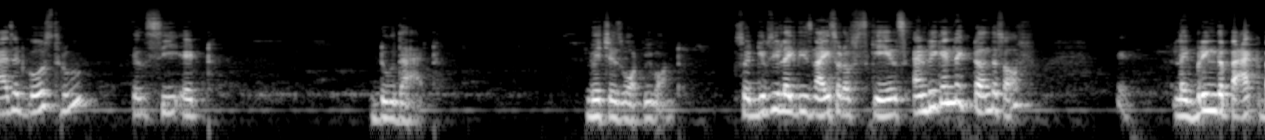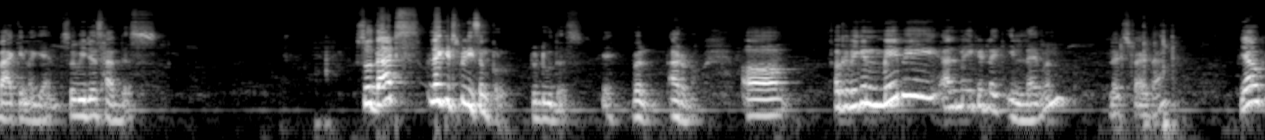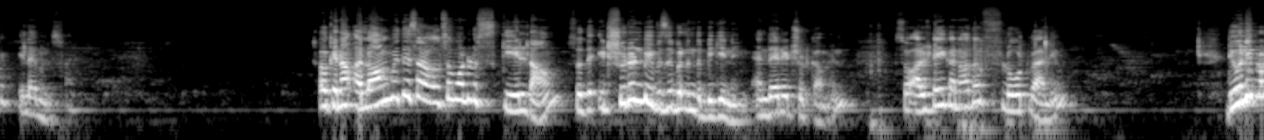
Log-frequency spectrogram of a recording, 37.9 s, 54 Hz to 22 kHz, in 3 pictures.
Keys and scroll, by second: 15.7 Escape, 23.7 Delete, 33.9 Tab.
